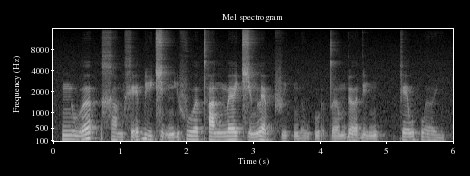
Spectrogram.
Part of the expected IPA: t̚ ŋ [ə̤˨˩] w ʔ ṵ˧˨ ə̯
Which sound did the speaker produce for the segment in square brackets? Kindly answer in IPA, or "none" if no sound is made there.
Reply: ə̤˨˩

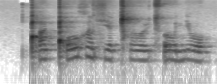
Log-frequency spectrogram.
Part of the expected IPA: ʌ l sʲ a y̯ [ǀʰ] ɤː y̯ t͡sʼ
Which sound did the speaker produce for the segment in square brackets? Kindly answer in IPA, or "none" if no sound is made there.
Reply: ǀʰ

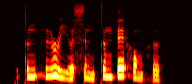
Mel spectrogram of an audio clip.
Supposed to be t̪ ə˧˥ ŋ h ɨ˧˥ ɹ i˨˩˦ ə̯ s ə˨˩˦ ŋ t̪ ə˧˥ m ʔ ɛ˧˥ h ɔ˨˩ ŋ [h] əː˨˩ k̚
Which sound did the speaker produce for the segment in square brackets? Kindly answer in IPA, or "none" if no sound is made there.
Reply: h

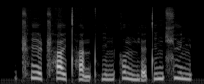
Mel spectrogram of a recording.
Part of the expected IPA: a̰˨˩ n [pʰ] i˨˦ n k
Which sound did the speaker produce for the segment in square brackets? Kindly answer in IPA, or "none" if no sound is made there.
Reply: pʰ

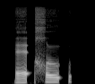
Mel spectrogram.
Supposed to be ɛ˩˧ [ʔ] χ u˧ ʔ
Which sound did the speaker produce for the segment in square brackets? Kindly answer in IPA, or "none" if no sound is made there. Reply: ʔ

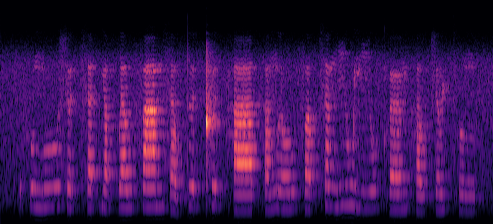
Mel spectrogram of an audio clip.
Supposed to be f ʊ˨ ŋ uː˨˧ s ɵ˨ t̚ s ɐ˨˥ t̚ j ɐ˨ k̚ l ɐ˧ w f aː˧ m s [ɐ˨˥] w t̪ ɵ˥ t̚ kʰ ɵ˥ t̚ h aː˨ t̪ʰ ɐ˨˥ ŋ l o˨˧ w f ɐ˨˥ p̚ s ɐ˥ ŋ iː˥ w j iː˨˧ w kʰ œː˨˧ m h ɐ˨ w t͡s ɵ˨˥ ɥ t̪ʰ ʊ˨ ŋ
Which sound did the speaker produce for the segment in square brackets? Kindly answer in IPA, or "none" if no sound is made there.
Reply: ɐ˨˩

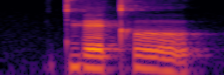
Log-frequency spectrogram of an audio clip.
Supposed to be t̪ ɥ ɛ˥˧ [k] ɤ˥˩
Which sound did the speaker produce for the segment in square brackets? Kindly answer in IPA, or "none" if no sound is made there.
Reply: kʰ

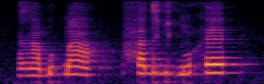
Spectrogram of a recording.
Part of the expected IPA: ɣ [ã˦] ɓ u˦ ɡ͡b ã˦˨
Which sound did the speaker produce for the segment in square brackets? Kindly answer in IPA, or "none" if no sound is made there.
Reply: ã˨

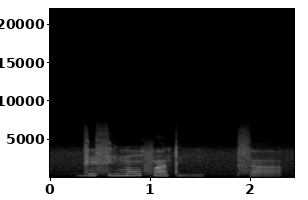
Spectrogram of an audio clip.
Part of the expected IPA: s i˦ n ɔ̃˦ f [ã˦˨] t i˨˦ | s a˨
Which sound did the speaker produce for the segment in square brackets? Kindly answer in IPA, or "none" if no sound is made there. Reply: ã˦˨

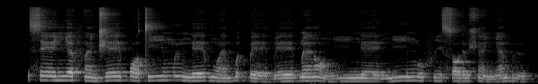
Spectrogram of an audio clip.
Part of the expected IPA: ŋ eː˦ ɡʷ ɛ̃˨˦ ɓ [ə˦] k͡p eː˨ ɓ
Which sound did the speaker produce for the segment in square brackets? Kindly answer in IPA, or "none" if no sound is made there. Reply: ə˧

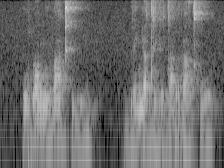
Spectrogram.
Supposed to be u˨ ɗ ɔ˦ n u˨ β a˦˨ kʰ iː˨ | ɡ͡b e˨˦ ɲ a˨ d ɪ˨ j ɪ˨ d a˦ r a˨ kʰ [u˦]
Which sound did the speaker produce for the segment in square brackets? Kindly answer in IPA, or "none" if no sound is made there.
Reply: u˨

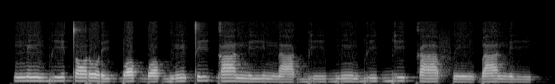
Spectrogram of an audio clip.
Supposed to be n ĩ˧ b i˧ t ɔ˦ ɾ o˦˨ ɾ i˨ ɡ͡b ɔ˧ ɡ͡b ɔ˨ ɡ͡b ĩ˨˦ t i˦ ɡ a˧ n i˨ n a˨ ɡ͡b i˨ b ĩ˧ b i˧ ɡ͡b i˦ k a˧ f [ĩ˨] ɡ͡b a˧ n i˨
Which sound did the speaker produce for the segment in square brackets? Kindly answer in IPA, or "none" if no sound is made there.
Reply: ĩ˨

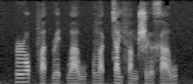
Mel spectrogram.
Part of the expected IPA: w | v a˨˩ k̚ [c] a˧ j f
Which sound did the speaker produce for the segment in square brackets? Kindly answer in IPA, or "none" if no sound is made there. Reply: c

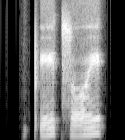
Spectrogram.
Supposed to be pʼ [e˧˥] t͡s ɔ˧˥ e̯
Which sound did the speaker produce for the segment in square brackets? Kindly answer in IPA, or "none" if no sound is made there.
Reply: e˧˥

